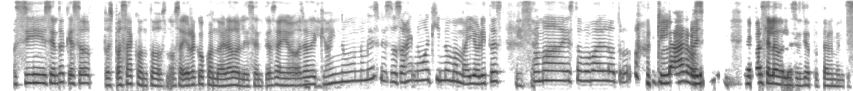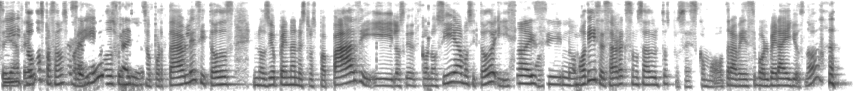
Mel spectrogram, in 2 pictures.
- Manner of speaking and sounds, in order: other noise; chuckle; unintelligible speech; "fue" said as "feu"; unintelligible speech; unintelligible speech; chuckle
- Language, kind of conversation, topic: Spanish, podcast, ¿Qué haces para desconectar al final del día?
- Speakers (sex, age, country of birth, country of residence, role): female, 30-34, United States, United States, host; female, 45-49, Mexico, Mexico, guest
